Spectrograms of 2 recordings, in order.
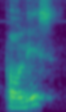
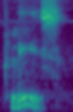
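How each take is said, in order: First: The first vowel is a full, clear vowel. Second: The first vowel is a weak schwa. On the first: The speaker calls it wrong. "So it's not police" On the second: The speaker calls it right. "it's police"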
